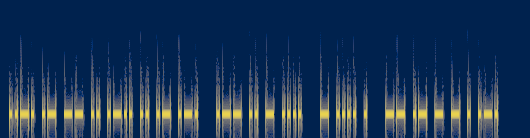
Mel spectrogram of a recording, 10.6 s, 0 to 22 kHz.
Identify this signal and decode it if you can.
Morse code, heard as a keyed tone, about 22 wpm, 700 Hz. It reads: FAMILIAR WITH THE MATTER
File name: practice / 22wpm / Sets of 7 Words - 22wpm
